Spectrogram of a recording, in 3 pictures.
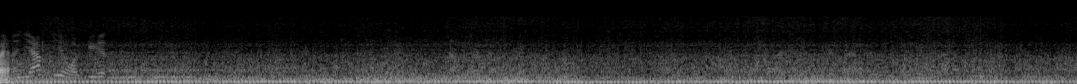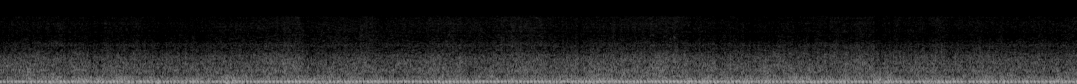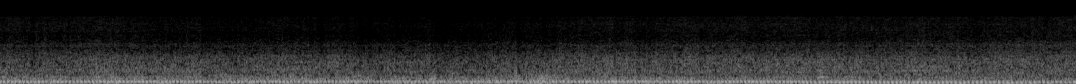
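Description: Steady low engine drone with road and wind noise from the vehicle carrying the camera, cruising at an even speed.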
